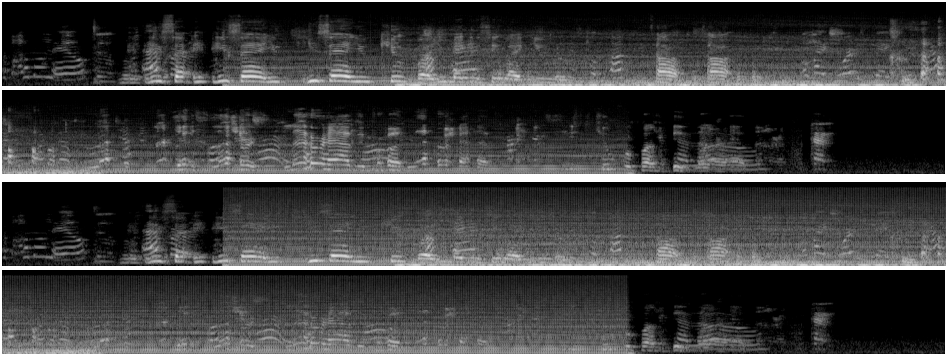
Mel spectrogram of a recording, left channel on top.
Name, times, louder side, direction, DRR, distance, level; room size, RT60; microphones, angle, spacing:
voice 1, 0.0-0.8 1.4-2.0 2.6-2.8 4.2-6.8 8.0-9.4 9.8-10.6 11.5-12.5 13.0-13.3 16.2-17.1, equal, ahead, 0.6 m, -34 dB
voice 2, 0.9-5.7 6.5-6.8 7.0-7.3 7.7-8.4 9.5-9.6 10.6-11.1 11.4-12.1 13.9-14.0 14.5-14.8 16.4-16.5 17.5-17.7, left 2 dB, 45° left, 1.2 m, -22 dB
sound 1, 2.2-15.7, right 4 dB, 65° right, 0.7 m, -30 dB
sound 2, 3.8-10.4, right 1 dB, 45° right, 1.3 m, -26 dB
sound 3, 3.9-10.9 11.4-11.5, equal, 25° right, 1.8 m, -22 dB
voice 3, 8.9-10.0 10.3-10.7 11.1-12.0 12.3-14.4 15.0-16.9, left 5 dB, 70° left, 0.7 m, -28 dB
9.4 x 3.6 x 3.0 m
head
